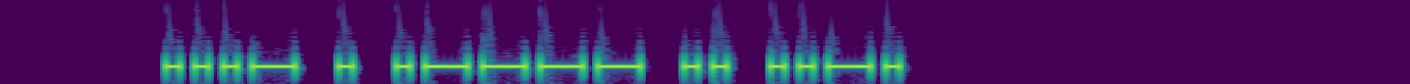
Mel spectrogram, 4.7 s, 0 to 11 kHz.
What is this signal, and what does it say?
Morse code, heard as a keyed tone, about 25 wpm, 700 Hz. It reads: VE1IF
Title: DXCC-100 Call Signs - 5 Characters - 25wpm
